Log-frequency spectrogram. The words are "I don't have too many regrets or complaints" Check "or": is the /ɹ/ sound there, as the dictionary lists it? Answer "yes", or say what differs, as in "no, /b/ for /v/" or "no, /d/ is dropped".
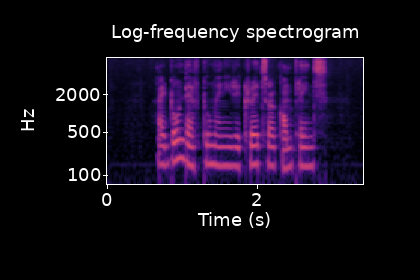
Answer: yes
